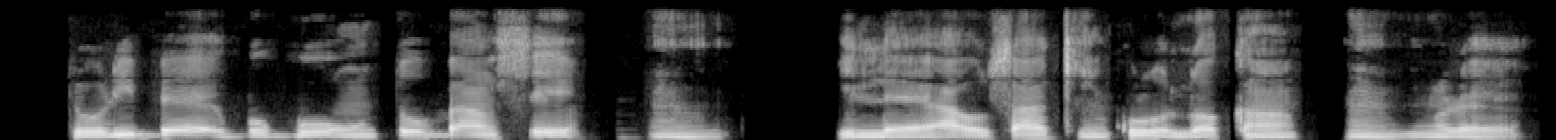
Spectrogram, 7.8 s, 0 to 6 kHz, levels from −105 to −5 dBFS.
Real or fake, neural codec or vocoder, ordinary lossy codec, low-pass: real; none; AAC, 48 kbps; 5.4 kHz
